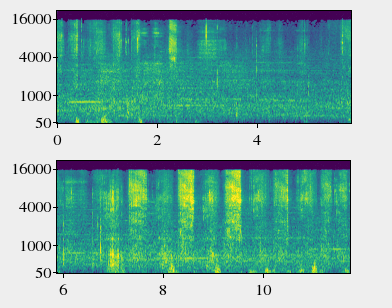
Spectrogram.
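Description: Japanese hand plane with a rounded, R-shaped blade shaving wood for kumiko lattice: repeated dry rasping strokes, close and moderately loud, building in rhythm toward the end, with no talk.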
